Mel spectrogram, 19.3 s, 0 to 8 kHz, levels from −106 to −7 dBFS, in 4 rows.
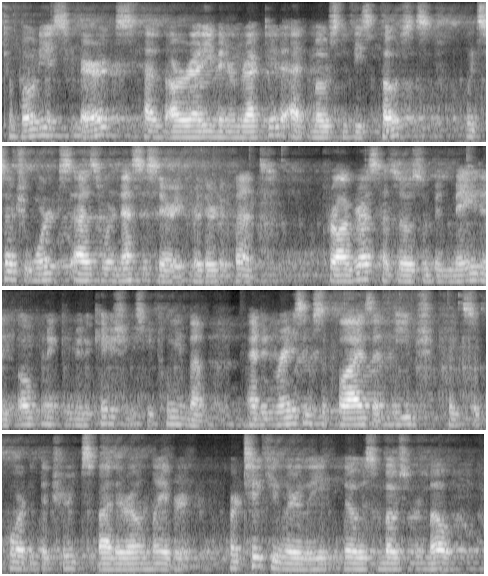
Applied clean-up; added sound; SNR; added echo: neural separator model SepFormer DNS4.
